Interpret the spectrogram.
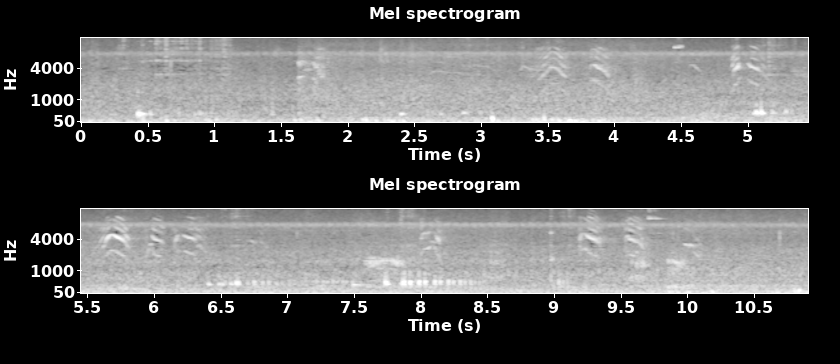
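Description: Faint bird chirps outdoors: short high calls scattered every second or so, over a thin steady high tone, with a few soft knocks and rustles from ground powder being handled and dropped into a glass jar.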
